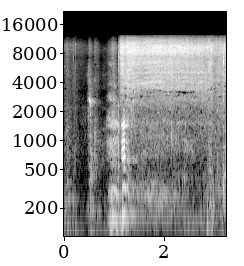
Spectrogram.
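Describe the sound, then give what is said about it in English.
A tap is turned on and water gushes out in a steady, bright hiss that runs unbroken for a couple of seconds, with a brief voice sound just as the flow starts, as someone gets some water to drink. “I'm getting some water.”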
